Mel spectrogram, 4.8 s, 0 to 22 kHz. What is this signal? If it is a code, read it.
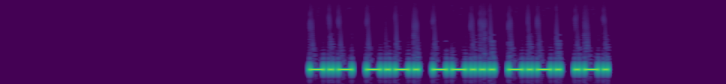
Morse code, heard as a keyed tone, about 35 wpm, 700 Hz. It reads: KC7CR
